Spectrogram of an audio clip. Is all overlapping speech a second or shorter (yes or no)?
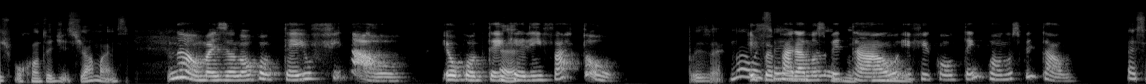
no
